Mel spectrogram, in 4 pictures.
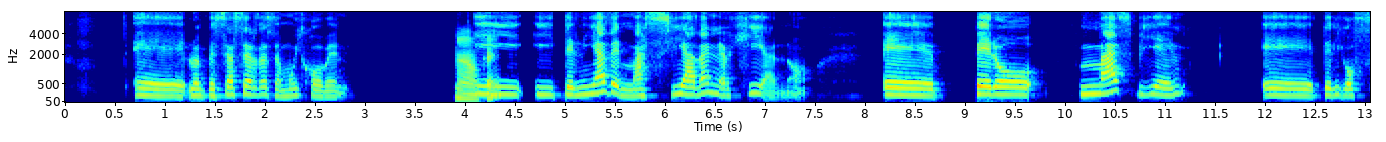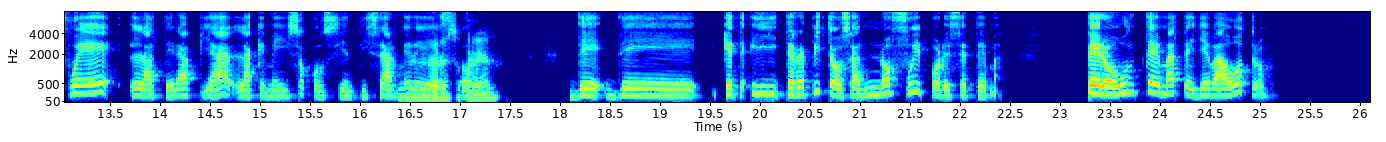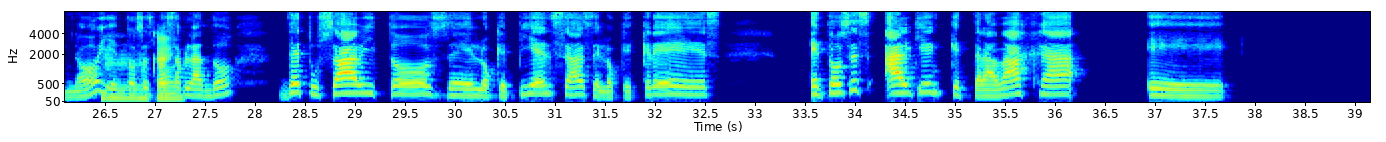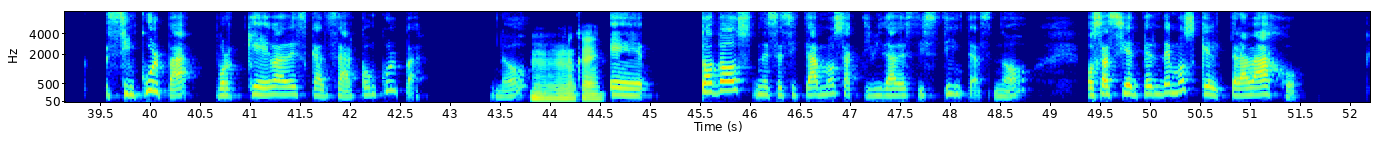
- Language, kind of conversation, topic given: Spanish, podcast, ¿Cómo te permites descansar sin culpa?
- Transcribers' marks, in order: other background noise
